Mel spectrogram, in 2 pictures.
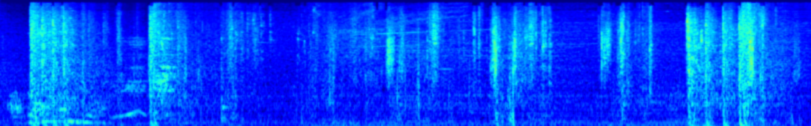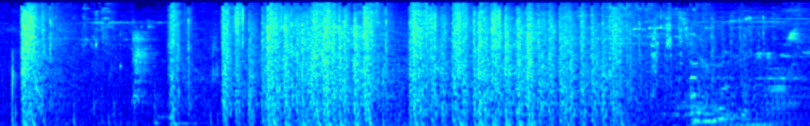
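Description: Loud, rapid Fortnite gunfire fills the scene in dense bursts and scattered single shots, with a voice talking at times over the shooting.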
